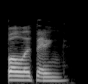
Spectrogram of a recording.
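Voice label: "bulleting", British English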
